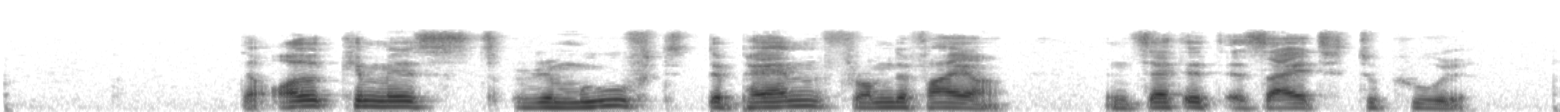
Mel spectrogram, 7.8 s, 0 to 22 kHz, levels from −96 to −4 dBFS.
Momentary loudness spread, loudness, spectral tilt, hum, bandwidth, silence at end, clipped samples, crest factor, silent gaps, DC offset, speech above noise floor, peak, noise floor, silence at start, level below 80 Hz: 14 LU; -34 LUFS; -5.5 dB/octave; none; 8.2 kHz; 0.45 s; under 0.1%; 20 dB; none; under 0.1%; 49 dB; -16 dBFS; -82 dBFS; 1.25 s; -72 dBFS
